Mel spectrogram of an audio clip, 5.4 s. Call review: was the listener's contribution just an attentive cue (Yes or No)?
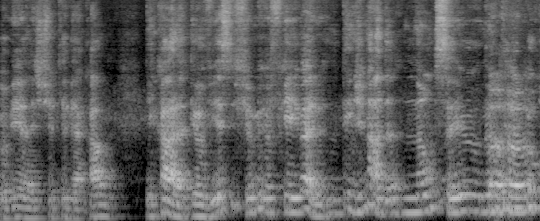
Yes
